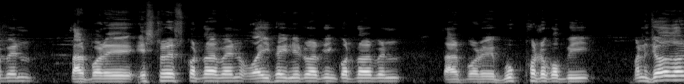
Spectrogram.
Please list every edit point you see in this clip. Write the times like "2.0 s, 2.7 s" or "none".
none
